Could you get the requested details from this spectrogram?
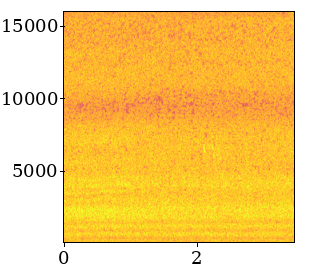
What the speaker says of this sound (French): La nouvelle cascade d'Issoire.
